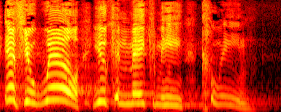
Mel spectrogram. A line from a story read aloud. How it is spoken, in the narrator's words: begging him, imploring him, pleading with him, and kneeling before, said to him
